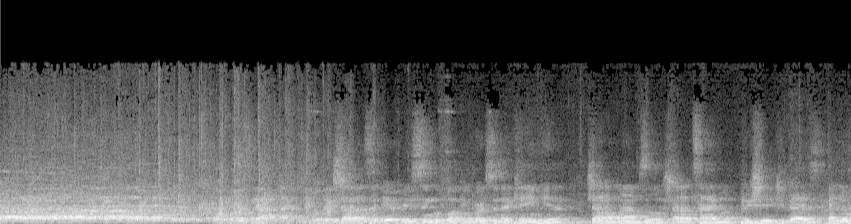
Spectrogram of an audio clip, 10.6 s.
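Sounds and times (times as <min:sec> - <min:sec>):
loud crowd cheering and yelling: 0:00.0 - 0:04.1
scattered claps: 0:00.0 - 0:04.9
speech: 0:03.1 - 0:10.6.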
